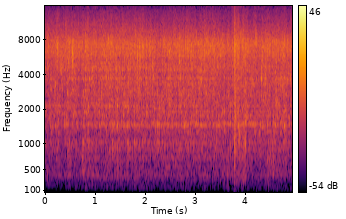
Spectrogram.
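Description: Cold water gushes steadily from a tap into a sink in a taxidermy shop, rinsing suds from a squirrel hide; the broadband rush of water runs continuously and close up, with a brief splash shift near the end.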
